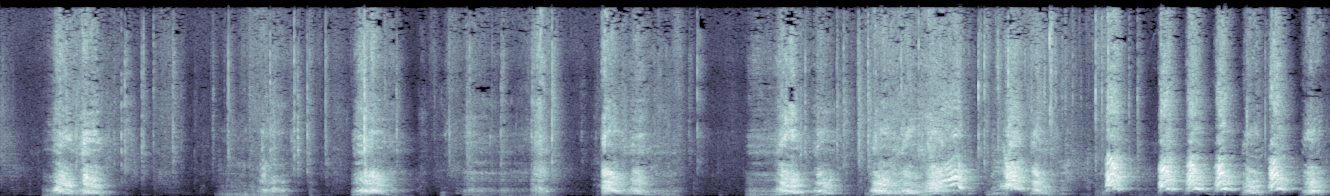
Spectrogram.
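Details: Psyche and Harvey, two pet dogs playing together, trade strange noises: short grumbly barks and growl-like bursts in irregular clusters, quickening toward the end into rapid repeated yips.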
